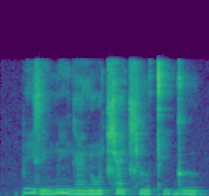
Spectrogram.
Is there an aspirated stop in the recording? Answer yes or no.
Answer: yes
